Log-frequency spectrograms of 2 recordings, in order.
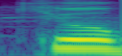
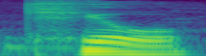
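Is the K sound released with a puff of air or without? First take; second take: without; with. First: The K sound has no puff of air. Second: The K sound has a clear puff of air. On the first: The speaker calls it wrong. "কিউ বলি, কিউ হবে না" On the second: The speaker calls it right. "খর মতো উচ্চারণ করব"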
